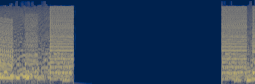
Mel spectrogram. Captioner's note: silence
